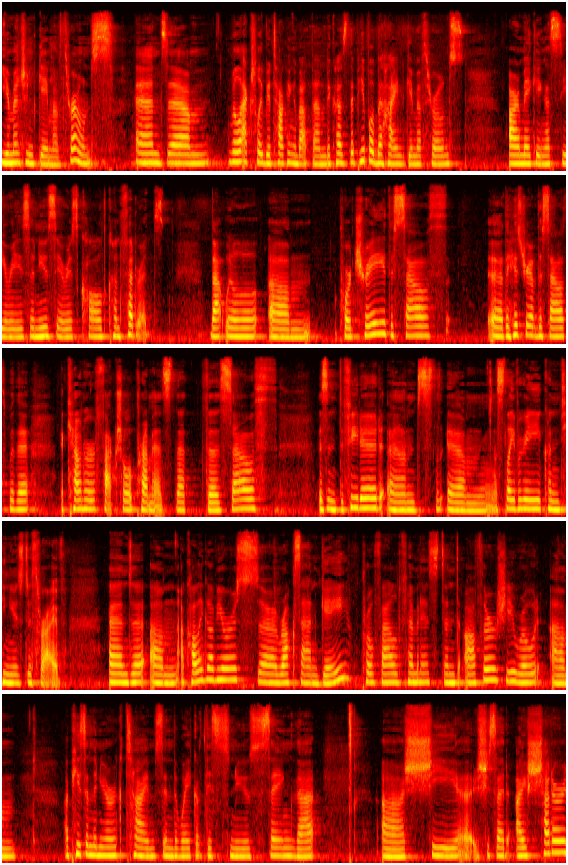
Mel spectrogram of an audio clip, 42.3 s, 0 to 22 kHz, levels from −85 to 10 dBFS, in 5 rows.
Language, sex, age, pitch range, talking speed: English, female, 30-49, 185-210 Hz, 135 wpm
